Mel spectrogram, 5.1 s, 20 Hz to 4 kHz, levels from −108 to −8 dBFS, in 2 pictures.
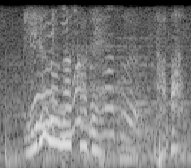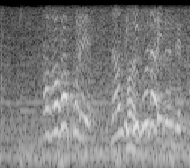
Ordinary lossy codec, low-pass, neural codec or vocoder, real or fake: AAC, 32 kbps; 3.6 kHz; none; real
